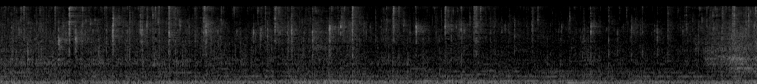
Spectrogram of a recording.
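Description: Egg-coated chicken kabab patty shallow-frying in oil on a flat tawa: a steady crackling sizzle full of tiny pops, growing a little louder near the end.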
